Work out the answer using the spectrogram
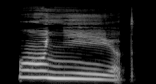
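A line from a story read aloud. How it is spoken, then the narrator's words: Moaning. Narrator (Russian): застонала Фея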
